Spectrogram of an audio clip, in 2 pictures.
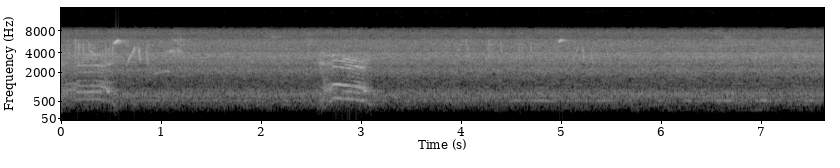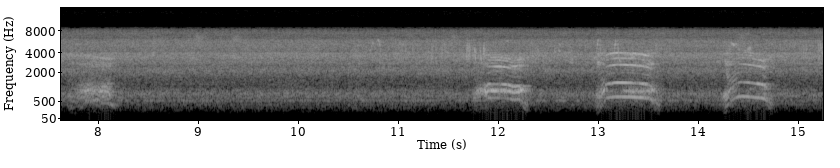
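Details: Young dispersing male Iberian lynx named Yute, son of Iñalbali, meowing to make himself noticed as two males claim Cerro Escribano as territory, 16 June 2023. Short arching harmonic meows come singly and in pairs at irregular intervals over a steady background hiss.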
